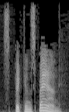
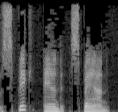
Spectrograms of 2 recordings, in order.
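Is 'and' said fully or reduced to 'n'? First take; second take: reduced; fully. First: The word 'and' is reduced to 'n'. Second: The word 'and' is said fully. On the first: The speaker calls it right. "We always say spick and span, and it needs to be pronounced that way" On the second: The speaker calls it wrong. "is never pronounced that way"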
